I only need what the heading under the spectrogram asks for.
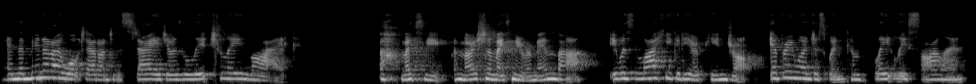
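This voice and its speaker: A soft-spoken woman, a charity founder, talking earnestly in a casual interview with many pauses and fillers. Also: fairly high pitch, steady tone, creaky, low-quality recording.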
